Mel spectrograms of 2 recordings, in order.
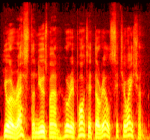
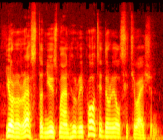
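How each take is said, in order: First: Put-on botched accent drifting into South African; slight South African accent. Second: Put-on botched accent sliding into Russian. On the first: Comedian fluffing a joke take, slight South African accent. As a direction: let a hint of South African creep in. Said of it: "A slight South African". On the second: Comedian fluffing a joke take, accidental Russian accent. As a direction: aim for another accent and land on Russian. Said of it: "The Russian".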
